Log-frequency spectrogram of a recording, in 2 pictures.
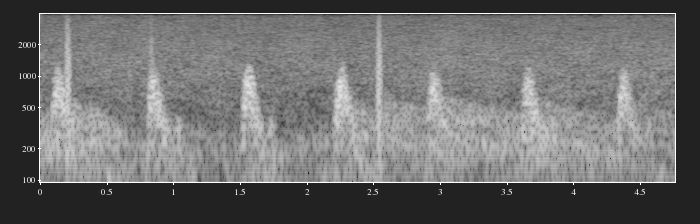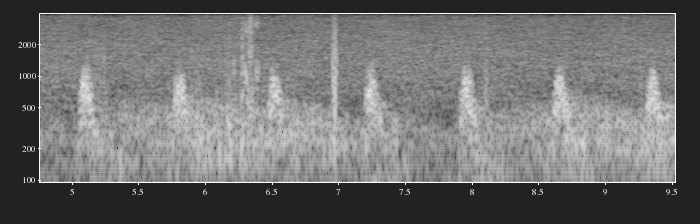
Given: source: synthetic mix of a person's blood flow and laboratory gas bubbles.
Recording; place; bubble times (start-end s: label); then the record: Doppler ultrasound of blood flow; subclavian vein
5.90-6.41 s: bubbles
From the record:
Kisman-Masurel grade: 211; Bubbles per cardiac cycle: several, 3 to 8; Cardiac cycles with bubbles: 1 to 10%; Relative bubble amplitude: barely perceptible (0.100 to 0.250); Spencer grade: 1 (occasional bubble signal discernible with the cardiac motion signal, with majority of cardiac periods free of bubbles); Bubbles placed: anywhere in the cardiac cycle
